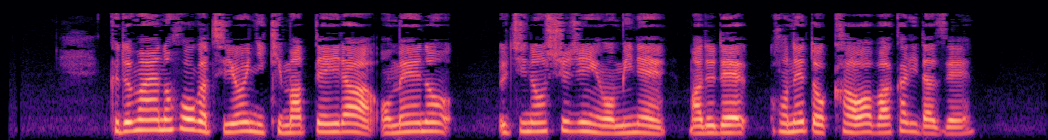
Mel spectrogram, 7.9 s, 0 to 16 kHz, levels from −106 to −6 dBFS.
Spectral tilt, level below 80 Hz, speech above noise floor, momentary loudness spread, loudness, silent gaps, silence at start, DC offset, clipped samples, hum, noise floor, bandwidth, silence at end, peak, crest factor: -4.5 dB/octave; -80 dBFS; 52 dB; 9 LU; -25 LUFS; none; 0.85 s; under 0.1%; under 0.1%; none; -77 dBFS; 11.5 kHz; 0.55 s; -8 dBFS; 16 dB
